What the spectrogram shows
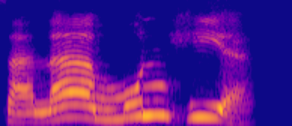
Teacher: Salamun tanwin bertemu dengan huruf H yang salah satu huruf Al halqi maka dibaca izhar atau jelas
